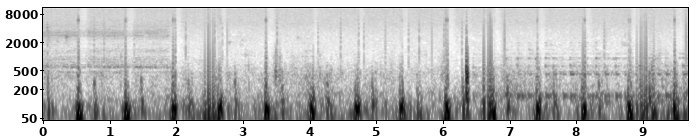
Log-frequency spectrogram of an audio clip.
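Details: Own normal heartbeat recorded with a homemade field stethoscope microphone during housework: steady low thumps at about 87 a minute, with running tap water and clinking tableware behind.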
